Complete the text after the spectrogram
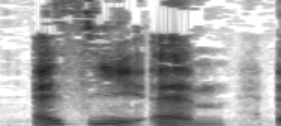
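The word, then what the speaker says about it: SEMAINO (σημαίνω): 晓谕这个词，我会念成 SEMAINO，它的史特朗编号是 4592，它是跟被翻译为征兆、标志的 SEMEION 这个希腊词的一个相关的词。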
